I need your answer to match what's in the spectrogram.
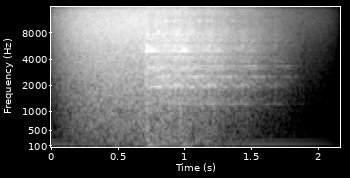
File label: Magic Ice; Etrian Odyssey III HD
